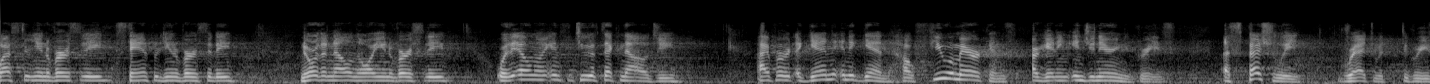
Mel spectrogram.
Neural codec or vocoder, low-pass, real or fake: vocoder, 44.1 kHz, 128 mel bands, Pupu-Vocoder; 7.2 kHz; fake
